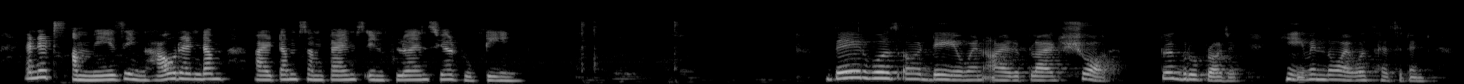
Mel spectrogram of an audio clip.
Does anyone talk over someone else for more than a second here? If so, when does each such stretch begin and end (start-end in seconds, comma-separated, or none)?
none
